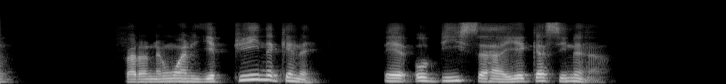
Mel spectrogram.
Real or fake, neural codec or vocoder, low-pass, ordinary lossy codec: fake; codec, 16 kHz, about 1 kbps, DyCAST, with the encoder's durations; 7.2 kHz; MP3, 48 kbps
